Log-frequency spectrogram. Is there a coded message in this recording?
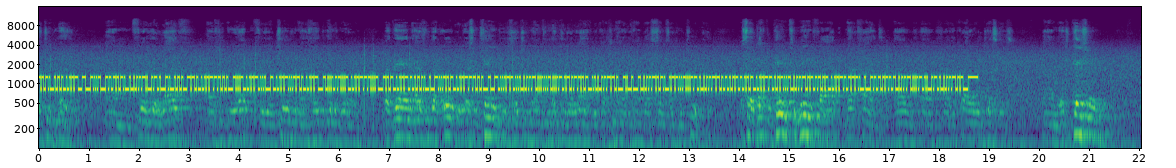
Yes: RTTY (50 baud, 450 Hz shift) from 0.0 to 18.8 s, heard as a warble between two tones, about 1060 Hz centre, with static crashes. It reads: … 9565223 3753897 1856 45 67 5406 1652 883962 1859414 4647712 7535 231667 78082 706 000 2135202 4737 05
